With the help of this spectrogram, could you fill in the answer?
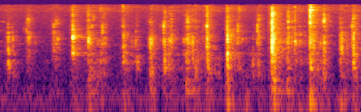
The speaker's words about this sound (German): Ah, ich höre Max tippen.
